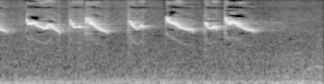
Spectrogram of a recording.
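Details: White-eye performing líu xòe song, a kept bird of notable quality: a quick series of about six bright, high whistled notes, each sliding downward, delivered in rapid bursts with short gaps between them.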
